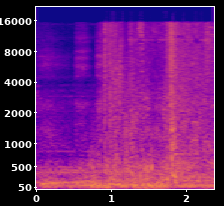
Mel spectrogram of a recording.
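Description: An asteroid impact destroying apartment buildings: a dense, continuous roar of rumbling booms with crashing debris and a sharp burst of shattering near the end, loud and chaotic.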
